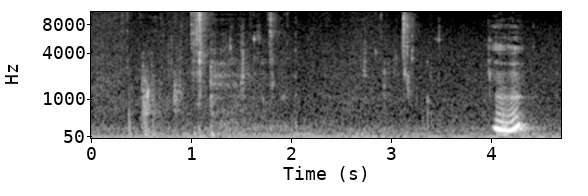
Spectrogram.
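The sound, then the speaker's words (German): Someone bites into and chews an apple: a few faint crunches come first, then one loud, crisp bite near the end, with the background otherwise quiet. “Gut, wir probieren Apfel.”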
